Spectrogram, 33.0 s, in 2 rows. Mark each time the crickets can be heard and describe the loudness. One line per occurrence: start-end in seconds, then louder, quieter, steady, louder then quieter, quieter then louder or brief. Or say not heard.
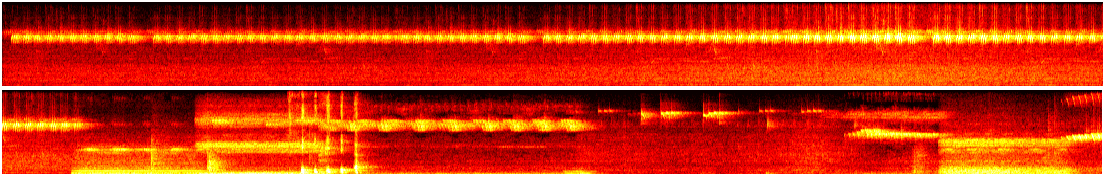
0.1-32.9 louder then quieter.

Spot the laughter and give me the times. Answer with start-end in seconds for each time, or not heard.
20.8-21.9.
